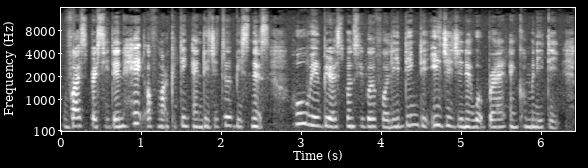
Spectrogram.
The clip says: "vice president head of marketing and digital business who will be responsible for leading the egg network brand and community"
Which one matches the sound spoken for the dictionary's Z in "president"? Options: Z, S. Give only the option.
S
